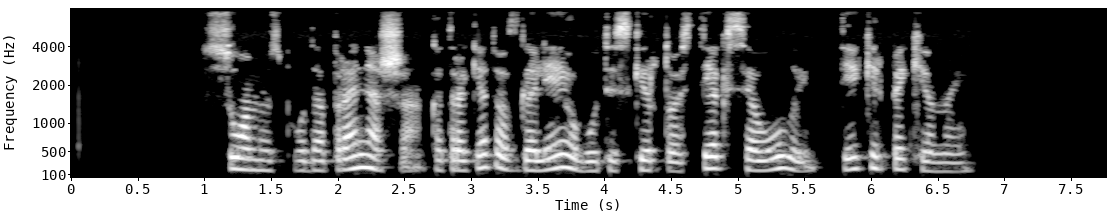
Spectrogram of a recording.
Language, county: Lithuanian, Vilnius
